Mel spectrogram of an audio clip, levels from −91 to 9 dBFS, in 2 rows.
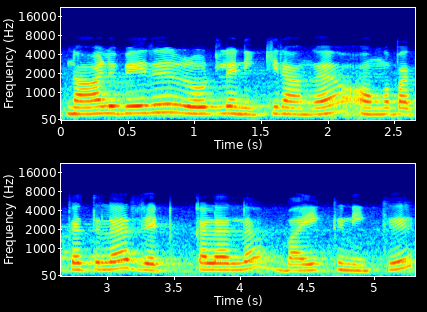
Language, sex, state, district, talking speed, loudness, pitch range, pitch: Tamil, female, Tamil Nadu, Kanyakumari, 115 wpm, -14 LUFS, 220-250 Hz, 235 Hz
